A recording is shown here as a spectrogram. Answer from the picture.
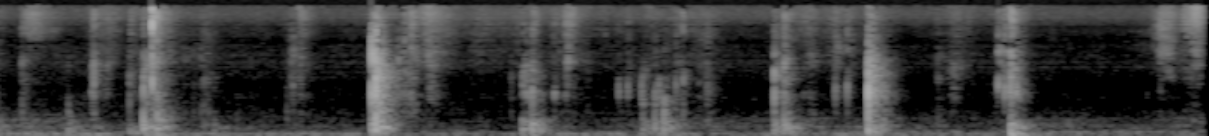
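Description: High-heeled cork platform sandals stepping on a wooden floor: a sharp heel click with each step, about seven in all, unevenly spaced at a slow walking pace.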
